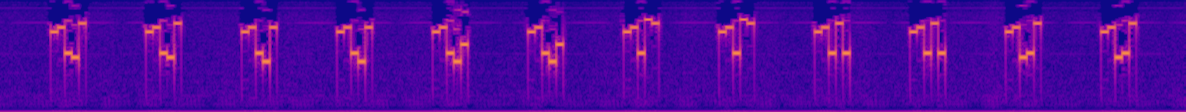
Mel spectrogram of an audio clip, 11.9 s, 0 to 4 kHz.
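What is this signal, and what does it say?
Five-tone selective call (ZVEI), heard as quick runs of five tones, tones of about 70 ms. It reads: 89320 89320 89319 89319 89315 89315 89330 89330 89303 89303 89230 89230
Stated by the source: ZVEI five-tone selective call 89110 received with an SDR.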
